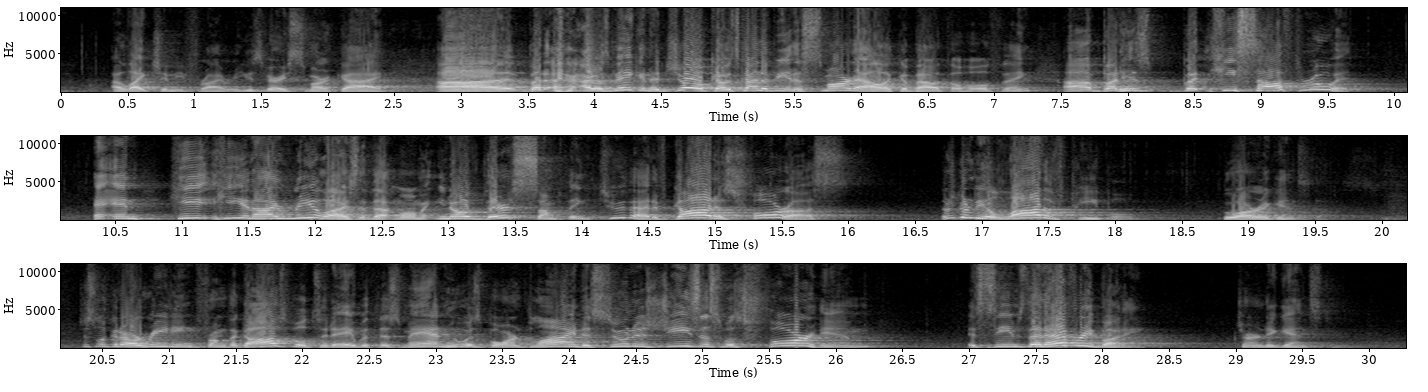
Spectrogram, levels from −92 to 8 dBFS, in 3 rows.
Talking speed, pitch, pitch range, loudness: 195 wpm, 215 Hz, 175-260 Hz, -17 LUFS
